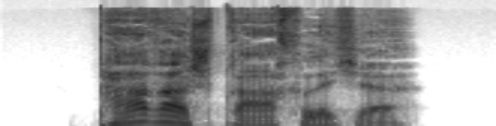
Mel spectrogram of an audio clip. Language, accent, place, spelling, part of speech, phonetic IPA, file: German, Germany, Berlin, parasprachliche, adjective, [ˈpaʁaˌʃpʁaːxlɪçə], De-parasprachliche.ogg
- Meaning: inflection of parasprachlich: 1. strong/mixed nominative/accusative feminine singular 2. strong nominative/accusative plural 3. weak nominative all-gender singular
